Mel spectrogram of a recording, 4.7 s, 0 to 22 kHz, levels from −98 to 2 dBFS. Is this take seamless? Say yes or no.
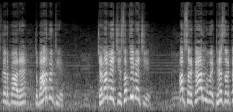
yes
